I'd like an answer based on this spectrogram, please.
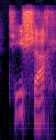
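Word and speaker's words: Taoiseach: or which other government executive uh this is pronounced t-shock singular in gaelic it's spelled like this spelling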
